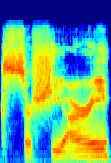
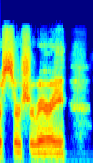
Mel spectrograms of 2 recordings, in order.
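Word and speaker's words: certiorari: some people say like cerseiari but that ignores like the r in the middle of the word uh so uh i i favor circulari uh you will hear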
